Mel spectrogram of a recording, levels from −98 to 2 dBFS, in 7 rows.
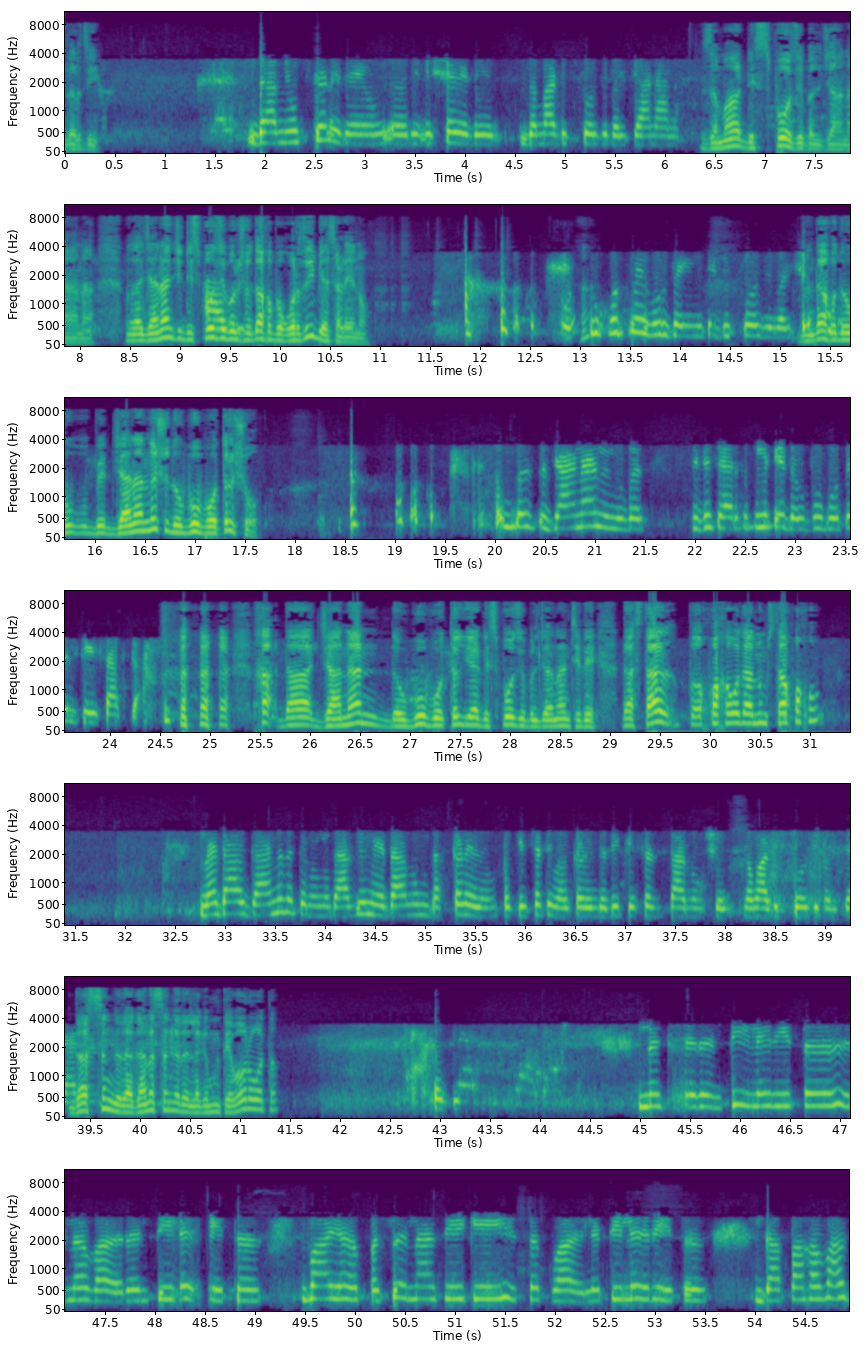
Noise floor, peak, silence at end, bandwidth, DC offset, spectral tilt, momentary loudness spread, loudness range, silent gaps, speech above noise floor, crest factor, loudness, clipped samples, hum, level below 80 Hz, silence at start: -52 dBFS; 0 dBFS; 0 s; 8.8 kHz; under 0.1%; -5 dB/octave; 12 LU; 6 LU; none; 35 dB; 18 dB; -18 LUFS; under 0.1%; none; -58 dBFS; 0 s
